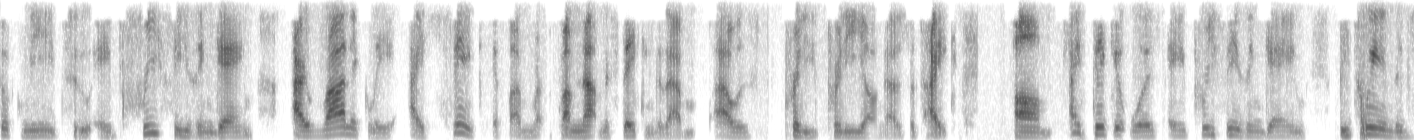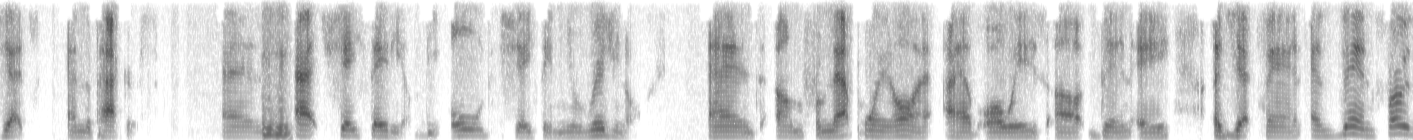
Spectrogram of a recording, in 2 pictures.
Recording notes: I take live callers!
